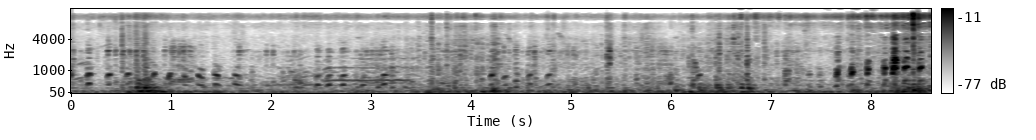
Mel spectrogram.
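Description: Broody quail hen giving a string of soft clucks on her nest with a newly hatched chick, with a short held note about two and a half seconds in.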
